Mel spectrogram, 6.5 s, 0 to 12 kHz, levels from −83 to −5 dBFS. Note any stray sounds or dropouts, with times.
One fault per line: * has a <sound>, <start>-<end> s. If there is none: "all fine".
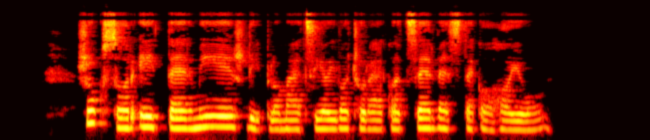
all fine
